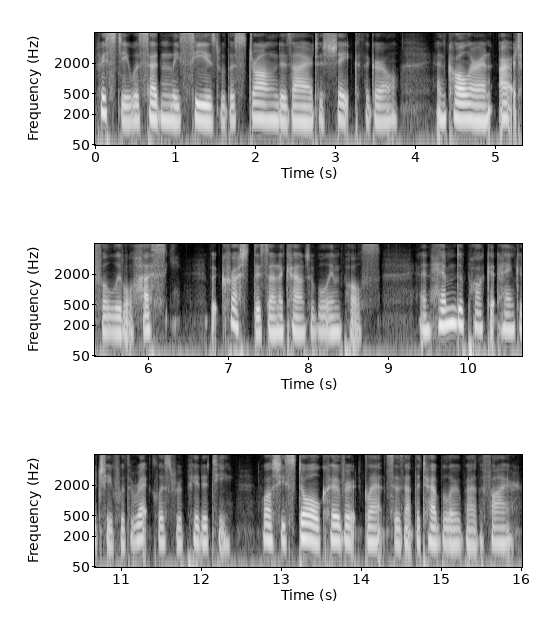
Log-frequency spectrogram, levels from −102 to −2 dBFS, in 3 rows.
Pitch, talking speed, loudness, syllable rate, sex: 155 Hz, 160 wpm, -20 LUFS, 5.1 syllables/s, female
